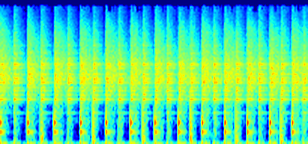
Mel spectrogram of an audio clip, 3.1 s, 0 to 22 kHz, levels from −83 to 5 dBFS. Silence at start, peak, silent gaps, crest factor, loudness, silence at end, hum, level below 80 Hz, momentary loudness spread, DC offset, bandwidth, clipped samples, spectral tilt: 0 s; -4 dBFS; none; 12 dB; -15 LUFS; 0 s; none; -40 dBFS; 1 LU; under 0.1%; 19 kHz; under 0.1%; -0.5 dB/octave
